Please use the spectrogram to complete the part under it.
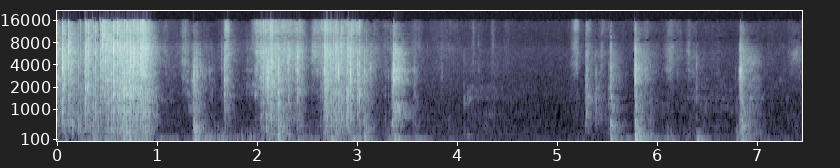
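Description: Tarot cards shuffled and cut by hand, giving repeated quick papery riffling bursts in close, irregular clusters at low volume with a faint hum underneath.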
